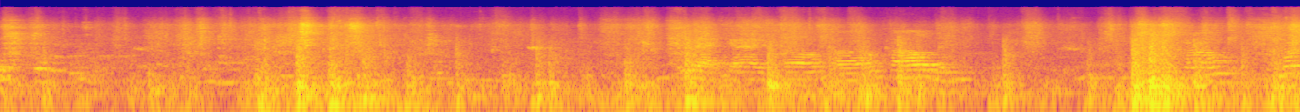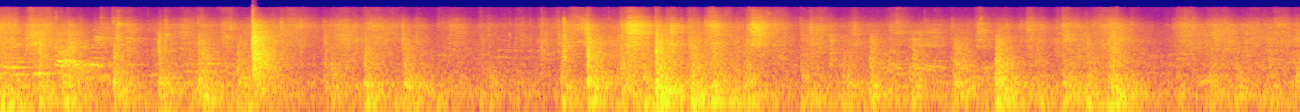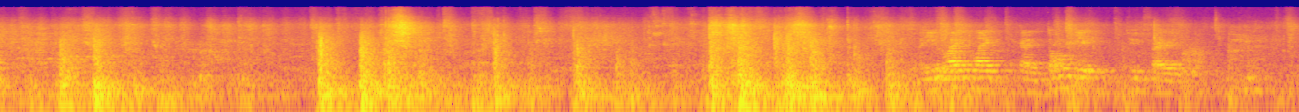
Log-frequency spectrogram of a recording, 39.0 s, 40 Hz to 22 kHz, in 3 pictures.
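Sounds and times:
boxing gloves punching: 14.6s - 17.3s.

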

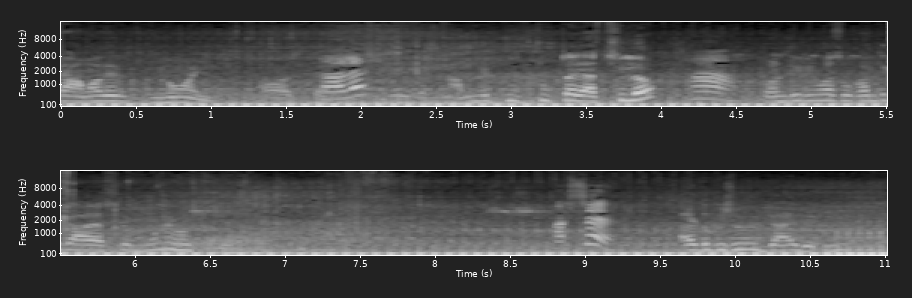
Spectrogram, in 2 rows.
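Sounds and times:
motorcycle engine idling: 0.0s - 11.0s.

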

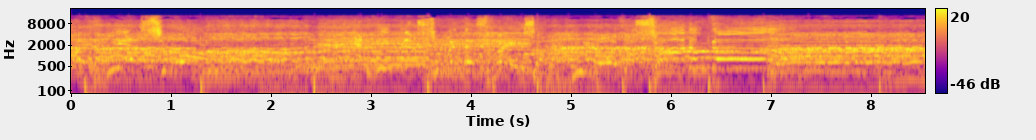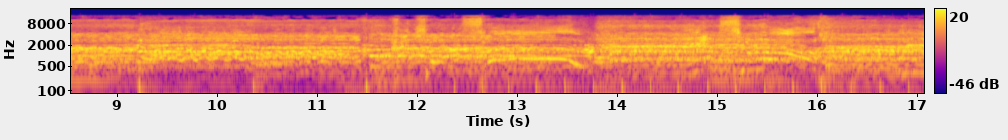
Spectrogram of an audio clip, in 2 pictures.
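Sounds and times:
band with piano organ and drums: 0.0s - 17.0s
choir singing a hymn: 0.0s - 17.0s.

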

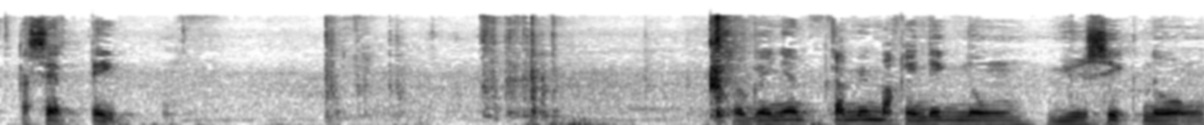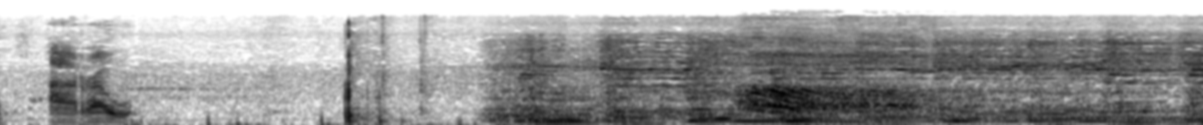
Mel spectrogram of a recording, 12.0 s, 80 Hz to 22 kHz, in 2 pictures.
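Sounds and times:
music from cassette: 8.4s - 12.0s.

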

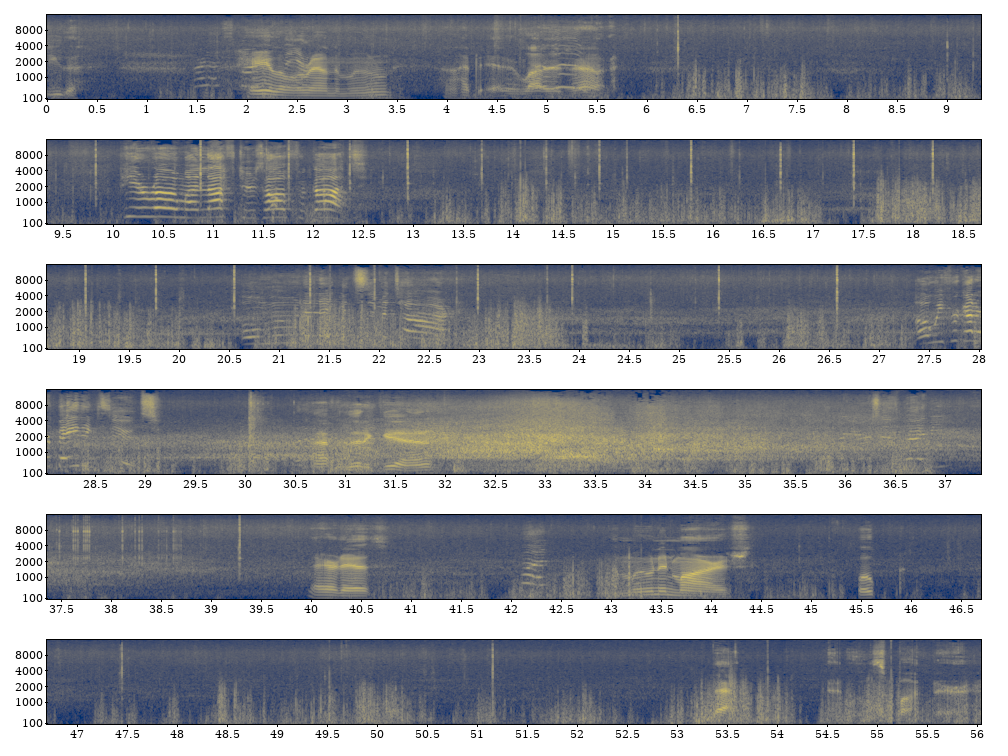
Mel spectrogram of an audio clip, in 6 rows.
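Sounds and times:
wind noise on microphone: 0.0s - 56.0s
sharp clicks: 37.4s - 39.4s.

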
